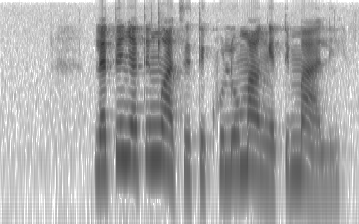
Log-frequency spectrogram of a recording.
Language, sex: Swati, female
